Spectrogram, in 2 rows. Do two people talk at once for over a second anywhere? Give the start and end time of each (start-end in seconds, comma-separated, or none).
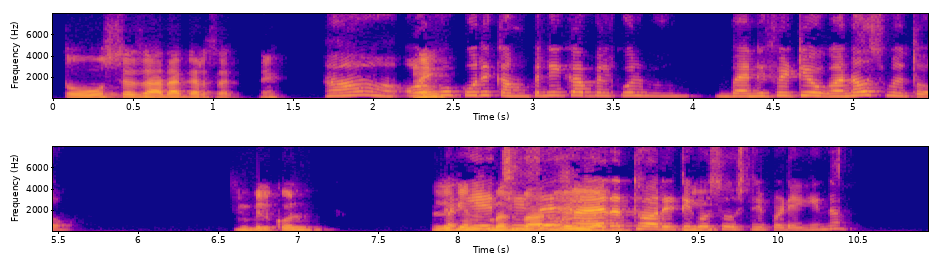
7.9-9.7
